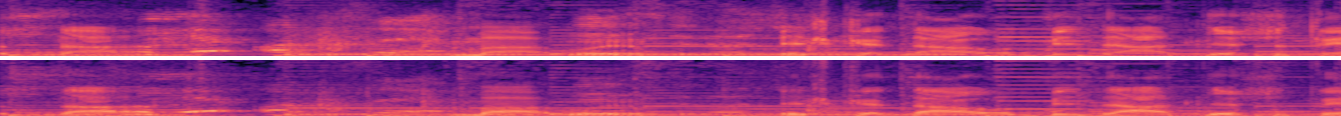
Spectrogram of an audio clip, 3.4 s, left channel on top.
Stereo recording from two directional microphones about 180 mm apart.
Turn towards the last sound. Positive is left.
turn(degrees=-10)  # may be behind; listen again after turning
